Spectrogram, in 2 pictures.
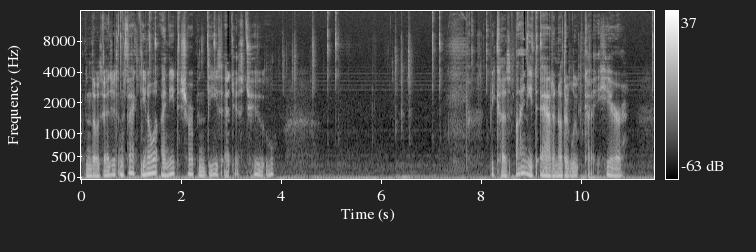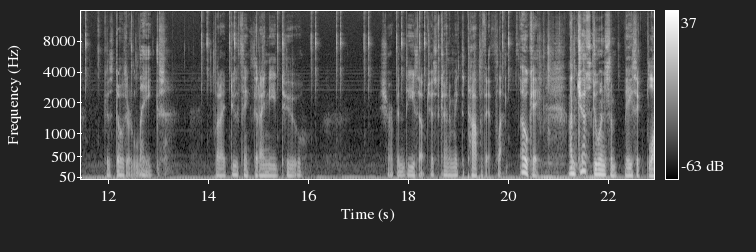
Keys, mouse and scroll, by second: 0.8 click, 1.4 shift+click, 2.0 shift+click, 2.5 shift+click, 3.4 shift+r, 5.0-6.3 right drag, 6.4 shift+e, 7.8 middle click, 8.6 ctrl+r, 10.0 s, 11.8-13.1 middle drag, 13.9 click, 14.4 shift+click, 15.4 click, 16.1 shift+click, 16.6 shift+click, 17.1 shift+click, 17.8 shift+click, 18.2 shift+click, 19.3 shift+e, 20.4 scroll down 1, 20.6 Tab, 21.2 KP_1, 21.6 shift+a.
